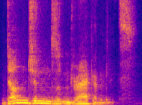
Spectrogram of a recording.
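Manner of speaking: slow, grand broadcast intro; announcer voice. Acted. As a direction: welcome them like a TV host. Broadcast-style show intro.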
